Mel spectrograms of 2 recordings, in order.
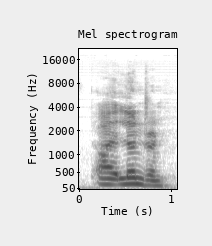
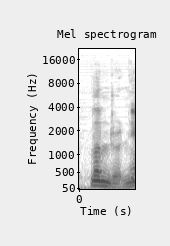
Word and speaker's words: Lundgren: How do you pronounce it? Do you pronounce it Lundgren or Lundgren? – Lundgren. – Lundgren, yeah.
